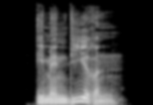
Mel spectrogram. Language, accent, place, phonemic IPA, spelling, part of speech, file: German, Germany, Berlin, /emɛnˈdiːʁən/, emendieren, verb, De-emendieren.ogg
- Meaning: to emend (to correct and revise)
